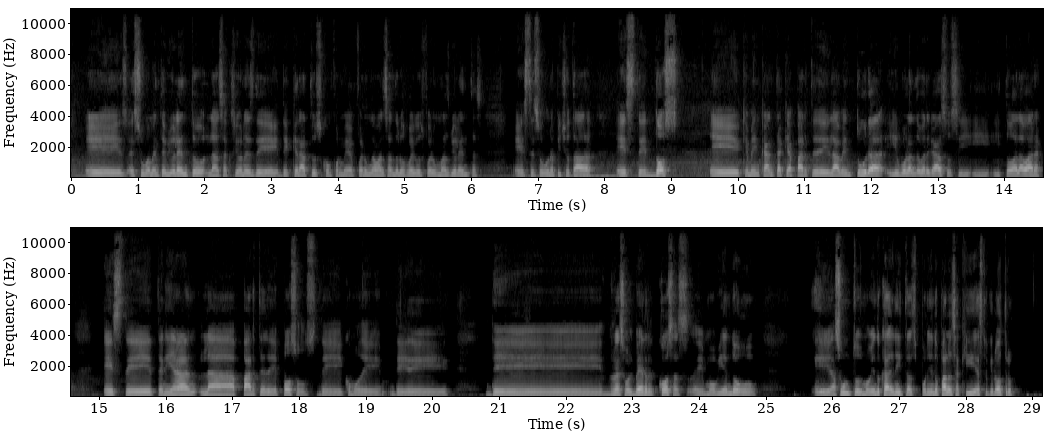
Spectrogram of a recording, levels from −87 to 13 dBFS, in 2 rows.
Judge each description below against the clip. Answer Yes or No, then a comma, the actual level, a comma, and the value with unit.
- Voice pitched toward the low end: Yes, low, 105 Hz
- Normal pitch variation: Yes, average, 4.1 semitones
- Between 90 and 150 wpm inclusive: Yes, average, 140 wpm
